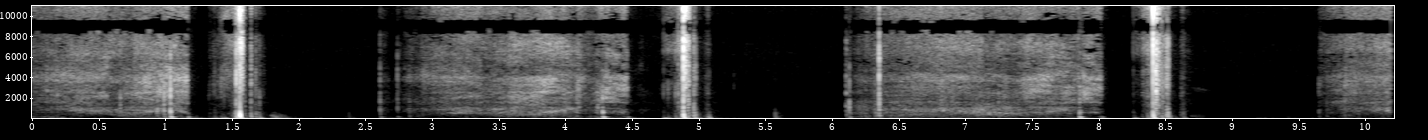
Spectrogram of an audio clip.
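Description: Fingertips tap and rub the top of a small printed cardboard box of Lungo coffee capsules with a clear window, lying flat on a bed sheet. Soft, dry scratchy rubbing comes in three stretches, each punctuated by sharp, quick taps that stand out above the rubbing, with short silences in between.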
